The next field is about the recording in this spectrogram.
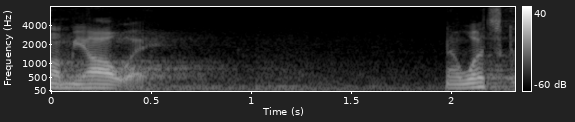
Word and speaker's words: Yahweh: It's the best we can think to pronounce it is Yahweh.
